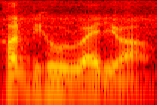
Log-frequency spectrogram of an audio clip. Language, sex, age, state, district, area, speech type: Assamese, male, 18-30, Assam, Tinsukia, urban, spontaneous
